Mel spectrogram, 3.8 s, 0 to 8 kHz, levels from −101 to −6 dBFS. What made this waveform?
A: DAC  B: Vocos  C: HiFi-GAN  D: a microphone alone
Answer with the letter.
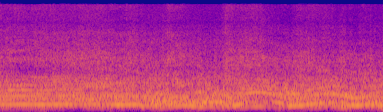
A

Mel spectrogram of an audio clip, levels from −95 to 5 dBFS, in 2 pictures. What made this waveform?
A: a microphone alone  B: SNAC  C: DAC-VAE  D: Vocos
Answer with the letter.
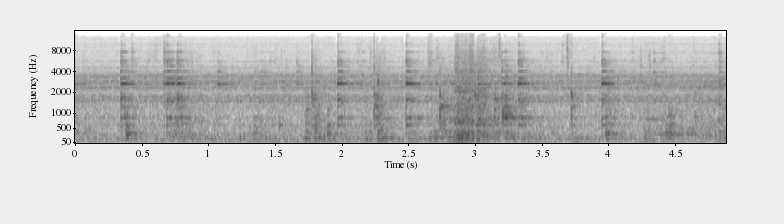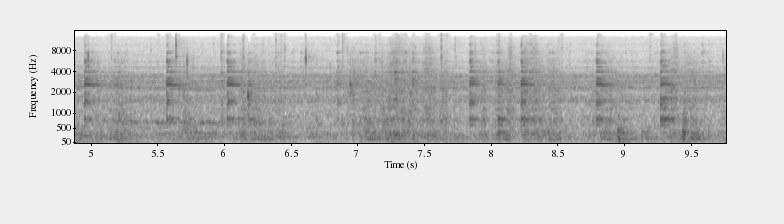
A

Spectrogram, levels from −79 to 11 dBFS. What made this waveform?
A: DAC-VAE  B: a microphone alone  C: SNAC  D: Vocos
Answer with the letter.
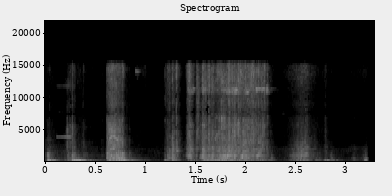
B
